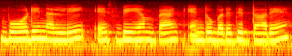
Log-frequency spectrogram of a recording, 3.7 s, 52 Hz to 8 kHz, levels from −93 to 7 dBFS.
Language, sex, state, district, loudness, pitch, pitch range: Kannada, female, Karnataka, Bangalore, -13 LUFS, 225 Hz, 215-230 Hz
